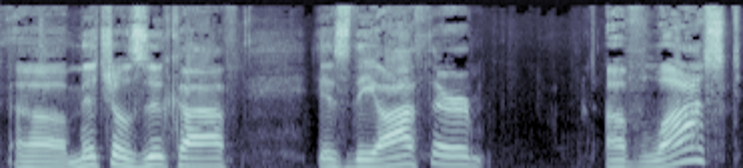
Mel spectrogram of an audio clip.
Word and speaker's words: Zuckoff: And his last name is spelled, by the way, it's pronounced Zukov, but it's spelled Z-U-C-K-O-F-F.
